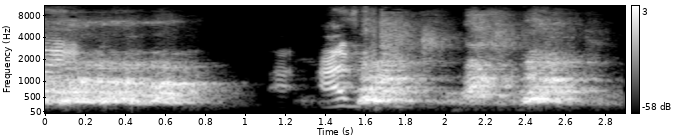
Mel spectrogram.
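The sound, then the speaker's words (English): Dogs bark indoors at home in a few sharp, loud bursts separated by brief pauses. “So sorry for the dogs.”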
